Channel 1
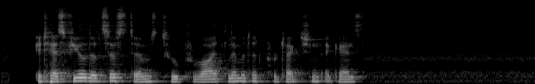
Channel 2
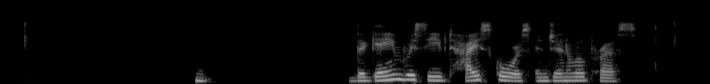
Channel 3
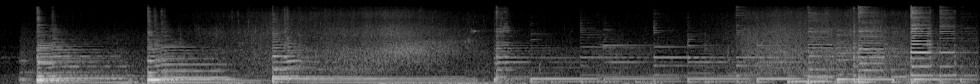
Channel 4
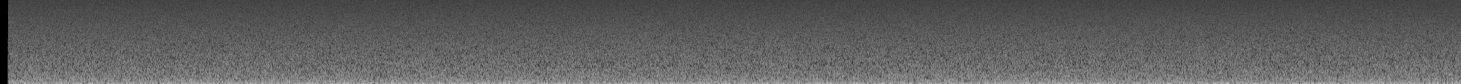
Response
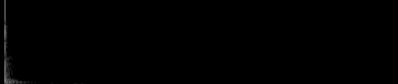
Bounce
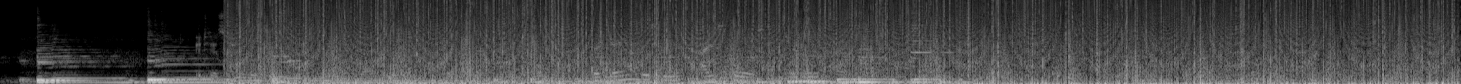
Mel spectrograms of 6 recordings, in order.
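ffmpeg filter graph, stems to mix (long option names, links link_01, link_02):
-filter_complex "[0:a]acompressor=threshold=-34dB:ratio=3,adelay=1600,volume=-2dB[link_01];[1:a]adelay=2350,volume=-4dB[link_02];[2:a]volume=-11dB,asplit=2[link_03][link_04];[link_04]volume=-4dB[link_05];[3:a]highshelf=frequency=2400:gain=-6,acrusher=bits=4:dc=4:mix=0:aa=0.000001,adelay=2150,volume=-3dB[link_06];[4:a]atrim=start_sample=2205[link_07];[link_05][link_07]afir=irnorm=-1:irlink=0[link_08];[link_01][link_02][link_03][link_06][link_08]amix=inputs=5:normalize=0,aphaser=in_gain=1:out_gain=1:delay=1.2:decay=0.27:speed=1.5:type=sinusoidal"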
